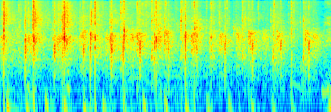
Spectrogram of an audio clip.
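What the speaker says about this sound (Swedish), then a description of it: "Det är nästan värt ett applåd" An audience at a Swedish panel discussion on child and youth social care claps for a few seconds, the individual hand claps distinct and fairly close.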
